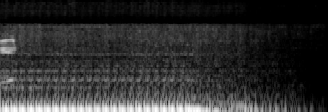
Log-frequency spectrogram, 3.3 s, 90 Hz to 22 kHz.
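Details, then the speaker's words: Vehicle restart after short drive, turbo 400 transmission whine noted, good oil pressure and water temp: engine catches, runs lumpy and uneven, then stumbles and dies within seconds; abnormal starting noise, cause unclear. "That sounded strange."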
